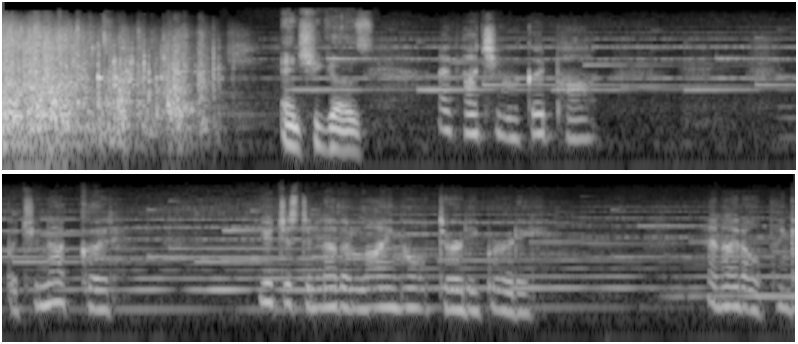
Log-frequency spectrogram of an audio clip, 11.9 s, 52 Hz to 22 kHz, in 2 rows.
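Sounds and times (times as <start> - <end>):
object smashing against a wall: 0.0 - 1.7
shattering glass-like debris scattering and tinkling: 0.0 - 1.8
speech: 2.1 - 4.5, 6.0 - 7.2, 7.9 - 10.1, 11.2 - 11.8.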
